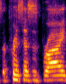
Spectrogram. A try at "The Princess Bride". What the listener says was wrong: the Princess Bride. You were saying Princess's Bride. It's the Princess Bride. It's the Princess. Bride. Not Princess. It's the Princess Bride.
